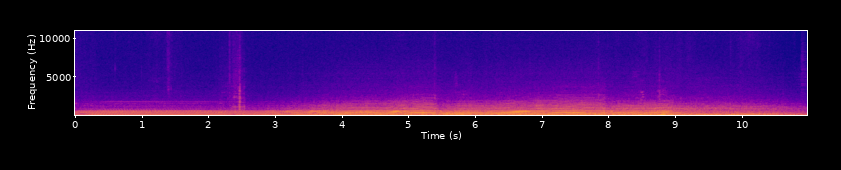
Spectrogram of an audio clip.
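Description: Turbocharged 2.0-litre four-cylinder of a 2019 Honda Accord, heard from inside the cabin, held at steady raised revs against the brakes for a brake-torqued launch. The car then pulls away hard in second gear, the engine note rising, dipping at an upshift about five seconds in, and rising again.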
